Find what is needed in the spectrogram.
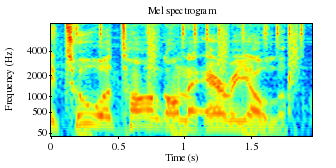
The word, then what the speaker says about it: Tua Tagovailoa: What did you just call that man? – Tua Tagovailoa. I don't know how to say his last name. – Did you just say Tua Tagovailoa? – Yeah, bro. – That's what he said. – Yes, bro. That's what his name sound like.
